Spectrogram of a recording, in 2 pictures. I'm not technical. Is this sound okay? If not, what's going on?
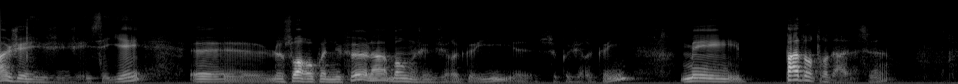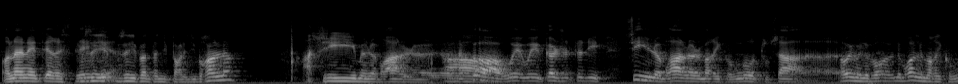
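No. Overlapping chunks cause a brief stutter at 2.79–2.82, 7.82–7.84, 12.84–12.86 and 17.86–17.89 s: every 5 s, about 23 ms of sound plays twice rather than dropping out.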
